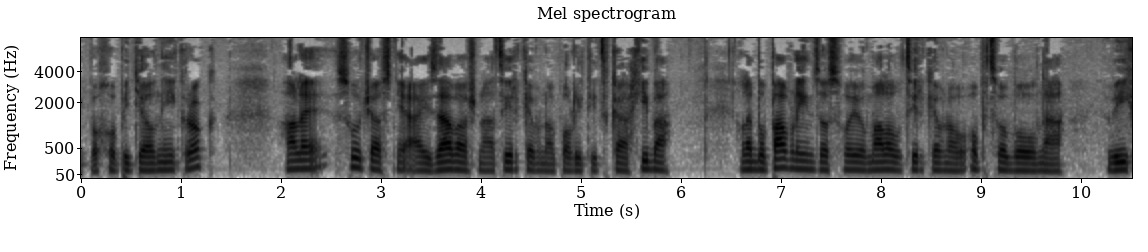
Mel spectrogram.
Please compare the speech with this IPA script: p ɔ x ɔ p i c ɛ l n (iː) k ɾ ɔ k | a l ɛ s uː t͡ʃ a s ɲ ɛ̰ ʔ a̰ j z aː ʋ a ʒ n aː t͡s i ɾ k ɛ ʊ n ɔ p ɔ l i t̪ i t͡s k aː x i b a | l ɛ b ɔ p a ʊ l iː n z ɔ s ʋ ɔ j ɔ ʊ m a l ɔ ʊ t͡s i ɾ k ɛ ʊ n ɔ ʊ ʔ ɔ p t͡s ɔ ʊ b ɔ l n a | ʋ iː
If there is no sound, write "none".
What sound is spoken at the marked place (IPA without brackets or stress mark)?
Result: iː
